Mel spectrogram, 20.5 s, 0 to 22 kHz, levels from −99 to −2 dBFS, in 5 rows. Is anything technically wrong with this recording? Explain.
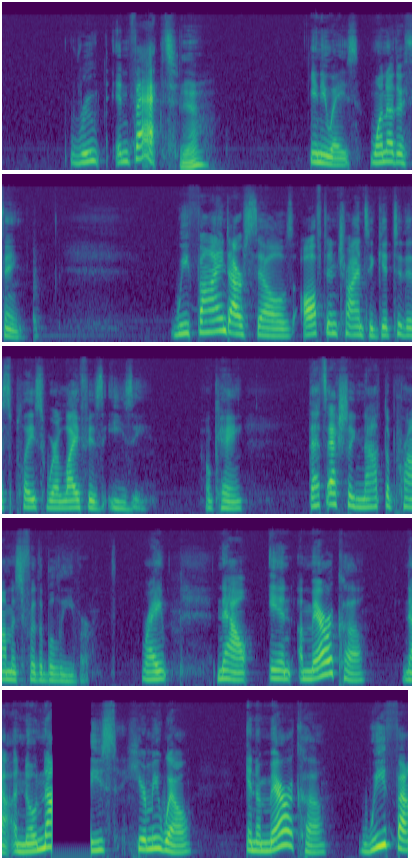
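Yes, there's an audio dropout to a faint residue. Right after "now no", from 16.90 to 17.29 s, the speech cuts out abruptly for about 0.39 s and comes straight back on "hear me well". The gap isn't silent: there's a low mains hum sitting roughly 40 dB under the speech. That points to the signal likely being lost upstream while the input stayed open, so the rest of the chain kept passing whatever hum was left.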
